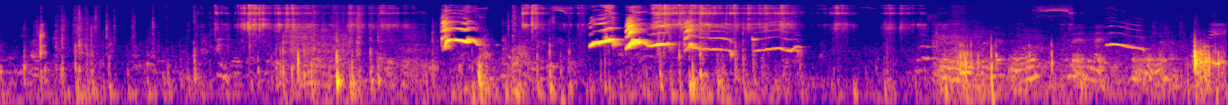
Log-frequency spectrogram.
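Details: Toy Poodle puppy, a lively male who enjoys toys, indoors: after a quiet stretch come sharp high whines around the middle, a cluster of several downward-sliding whimpers, then one brief whine near the end amid handling noise.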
